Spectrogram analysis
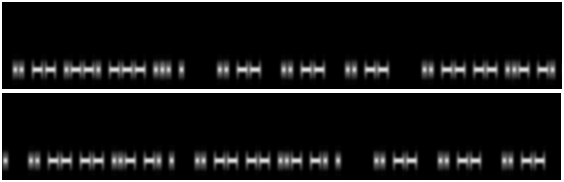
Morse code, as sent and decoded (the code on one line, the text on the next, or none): .. -- .--. --- ... / .. -- / .. -- / .. -- / .. -- -- ..- -. / .. -- -- ..- -. / .. -- -- ..- -. / .. -- / .. -- / .. --
IMPOSE IM IM IM IMMUNE IMMUNE IMMUNE IM IM IM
